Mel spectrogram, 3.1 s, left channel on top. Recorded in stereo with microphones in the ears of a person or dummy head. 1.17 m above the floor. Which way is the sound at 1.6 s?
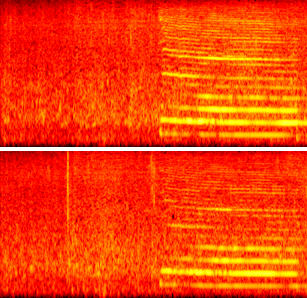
55° left (ahead or behind).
